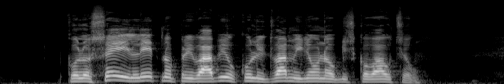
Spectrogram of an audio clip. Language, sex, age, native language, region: Slovenian, male, 50-59, Slovenian, Central Slovenia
